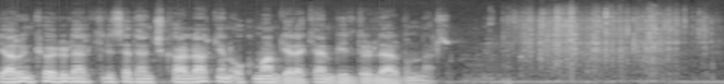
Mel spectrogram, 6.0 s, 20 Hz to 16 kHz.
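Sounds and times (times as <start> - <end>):
speech: 0.0 - 3.8
paper package torn open and unwrapped: 4.2 - 6.0.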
